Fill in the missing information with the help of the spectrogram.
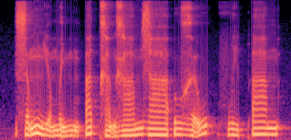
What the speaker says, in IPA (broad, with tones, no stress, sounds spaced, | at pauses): s ə̰˧˥ m ɲ ḭ˧˨ ə̯ m ə̰˧˨ j m ə̰˧˨ m ʔ a˦˥ t̚ x a̰˧˨ n ɣ aː˨˦ m z aː˧ ʔ u˧ ɣ ə̰˧˥ w | h w i˨˩ p̚ ʔ a˧ m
